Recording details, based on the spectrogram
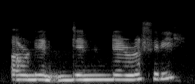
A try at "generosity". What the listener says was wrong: Where's the stress? no, the third one, generosity. Generosity.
